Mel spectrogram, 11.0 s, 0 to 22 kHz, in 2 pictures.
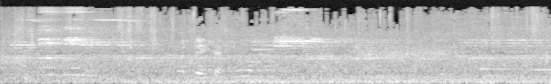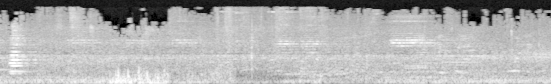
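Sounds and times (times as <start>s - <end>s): street traffic rumble: 0.0s - 11.0s
vehicle horn toot: 4.9s - 6.0s.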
